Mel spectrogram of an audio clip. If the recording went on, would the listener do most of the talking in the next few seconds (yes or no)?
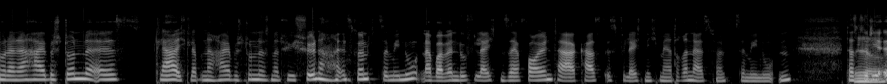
no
